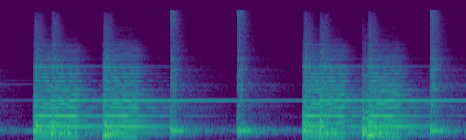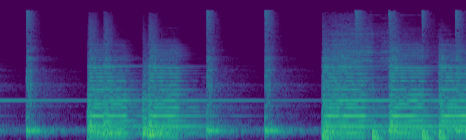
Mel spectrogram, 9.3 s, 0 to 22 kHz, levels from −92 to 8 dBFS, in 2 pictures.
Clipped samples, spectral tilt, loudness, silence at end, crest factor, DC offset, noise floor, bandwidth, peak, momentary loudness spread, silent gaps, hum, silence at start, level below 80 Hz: under 0.1%; -7 dB/octave; -28 LUFS; 0 s; 18 dB; under 0.1%; -49 dBFS; 17 kHz; -10 dBFS; 13 LU; none; none; 0.35 s; -42 dBFS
